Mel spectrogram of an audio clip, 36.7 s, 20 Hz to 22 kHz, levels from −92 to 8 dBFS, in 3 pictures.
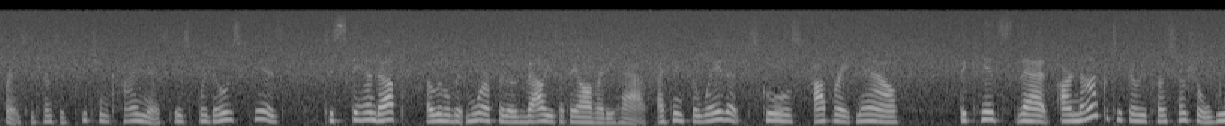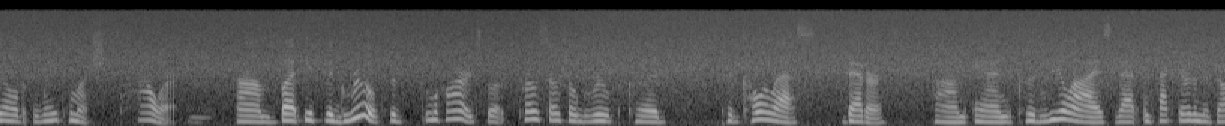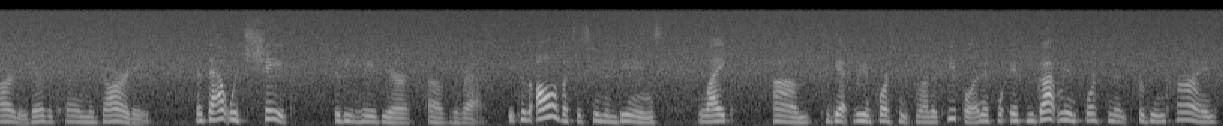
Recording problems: hiss; loud; throughout; 4 dB below the speech

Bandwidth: 15 kHz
